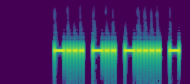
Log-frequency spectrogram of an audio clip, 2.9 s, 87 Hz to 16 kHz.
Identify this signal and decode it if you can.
Morse code, heard as a keyed tone, about 25 wpm, 700 Hz. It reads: BD6T
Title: Four Challenging Letter-Number Combinations 25wpm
